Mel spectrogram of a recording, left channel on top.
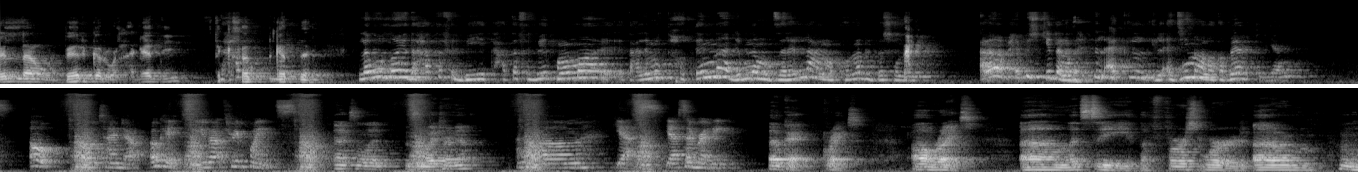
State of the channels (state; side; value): different; both; correlation 0.00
